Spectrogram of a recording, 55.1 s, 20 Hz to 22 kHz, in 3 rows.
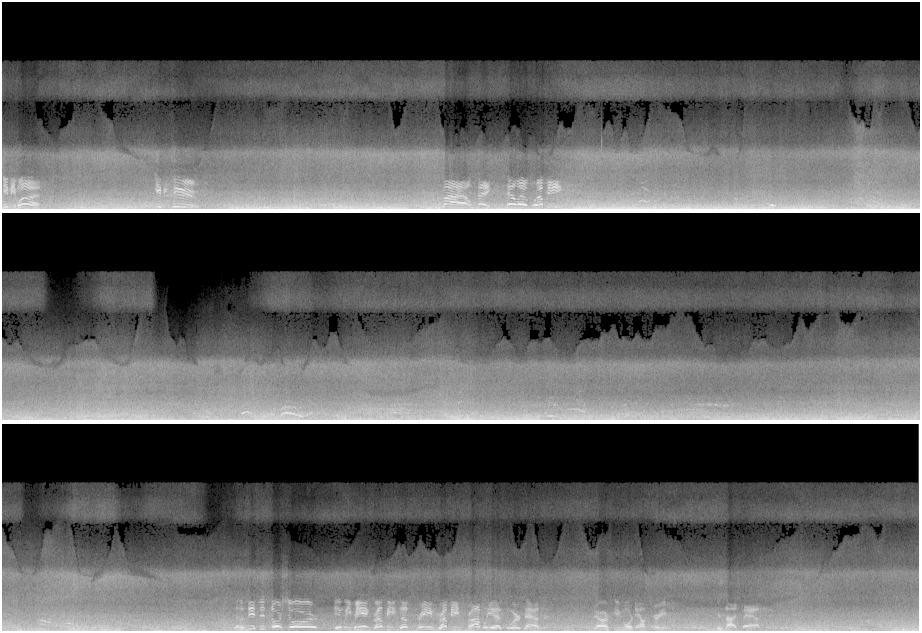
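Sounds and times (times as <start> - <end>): whitewater rapids rushing: 0.0 - 55.0.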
